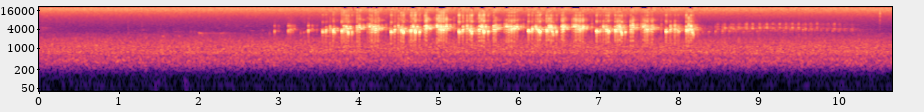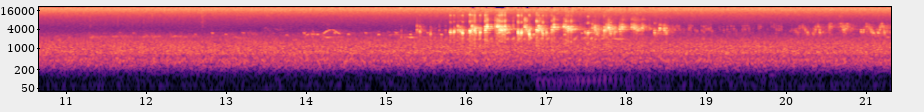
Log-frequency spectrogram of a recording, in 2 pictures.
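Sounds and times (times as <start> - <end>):
background hiss: 0.0 - 21.3
Swinhoe's snipe Gallinago megala rattling call: 2.9 - 8.7, 15.4 - 18.7.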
